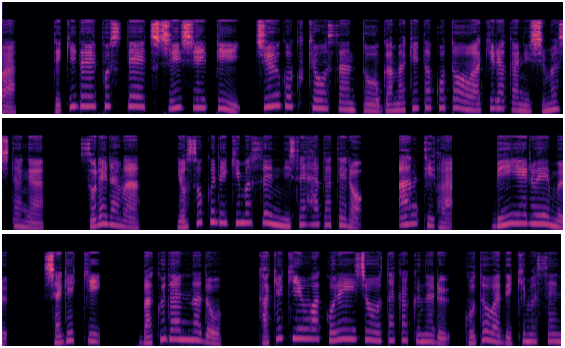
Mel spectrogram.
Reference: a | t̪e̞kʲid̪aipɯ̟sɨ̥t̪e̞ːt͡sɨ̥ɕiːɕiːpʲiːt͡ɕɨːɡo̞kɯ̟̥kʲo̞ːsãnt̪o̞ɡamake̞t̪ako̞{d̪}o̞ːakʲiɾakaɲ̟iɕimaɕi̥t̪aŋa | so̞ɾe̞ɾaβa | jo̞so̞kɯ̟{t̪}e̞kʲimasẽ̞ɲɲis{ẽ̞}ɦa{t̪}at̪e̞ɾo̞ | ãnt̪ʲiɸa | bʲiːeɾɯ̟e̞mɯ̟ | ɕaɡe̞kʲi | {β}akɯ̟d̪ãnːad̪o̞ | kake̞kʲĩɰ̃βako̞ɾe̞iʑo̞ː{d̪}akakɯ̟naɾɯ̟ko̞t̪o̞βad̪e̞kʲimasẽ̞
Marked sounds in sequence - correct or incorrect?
incorrect: t̪, incorrect: d̪, incorrect: e̞, correct, incorrect: b, incorrect: t̪

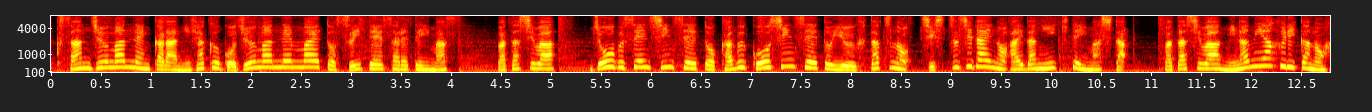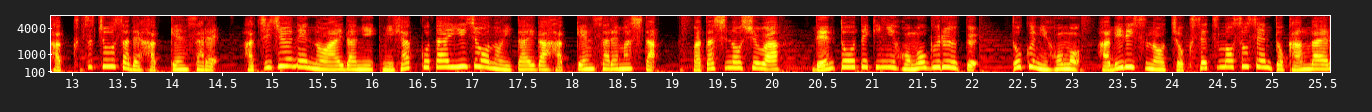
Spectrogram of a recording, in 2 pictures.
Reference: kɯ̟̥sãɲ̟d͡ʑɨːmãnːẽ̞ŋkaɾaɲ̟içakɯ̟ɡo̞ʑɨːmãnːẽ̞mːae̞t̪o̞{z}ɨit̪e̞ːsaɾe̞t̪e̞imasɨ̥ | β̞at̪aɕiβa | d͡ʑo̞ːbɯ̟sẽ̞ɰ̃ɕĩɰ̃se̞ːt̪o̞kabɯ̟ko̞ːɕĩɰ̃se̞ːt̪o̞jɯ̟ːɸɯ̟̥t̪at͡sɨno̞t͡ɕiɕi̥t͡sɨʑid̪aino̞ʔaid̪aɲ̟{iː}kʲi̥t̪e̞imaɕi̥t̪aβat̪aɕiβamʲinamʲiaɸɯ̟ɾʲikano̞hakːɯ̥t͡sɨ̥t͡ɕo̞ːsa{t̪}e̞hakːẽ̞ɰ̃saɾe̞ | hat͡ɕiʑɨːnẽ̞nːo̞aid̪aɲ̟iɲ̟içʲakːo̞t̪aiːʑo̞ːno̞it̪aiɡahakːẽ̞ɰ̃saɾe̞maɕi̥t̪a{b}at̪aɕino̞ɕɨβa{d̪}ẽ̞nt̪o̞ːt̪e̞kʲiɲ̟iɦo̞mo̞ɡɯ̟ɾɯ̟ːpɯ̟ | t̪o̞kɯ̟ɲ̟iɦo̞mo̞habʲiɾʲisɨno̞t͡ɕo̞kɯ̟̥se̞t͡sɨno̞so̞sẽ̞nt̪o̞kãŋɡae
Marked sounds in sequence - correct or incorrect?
incorrect: s, correct, incorrect: d̪, incorrect: β, correct

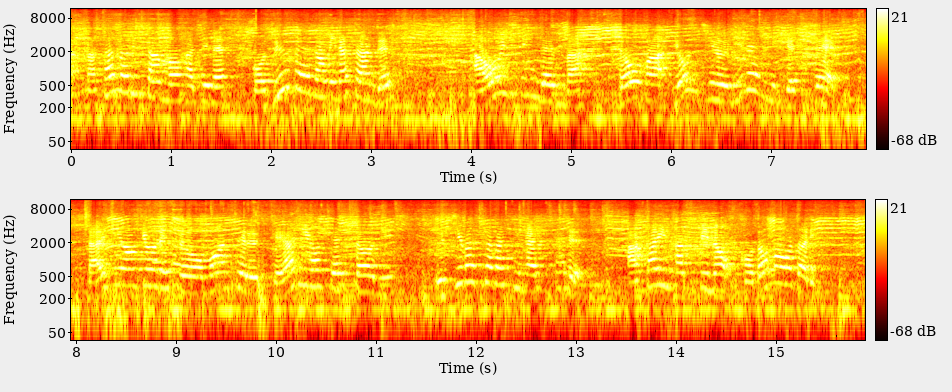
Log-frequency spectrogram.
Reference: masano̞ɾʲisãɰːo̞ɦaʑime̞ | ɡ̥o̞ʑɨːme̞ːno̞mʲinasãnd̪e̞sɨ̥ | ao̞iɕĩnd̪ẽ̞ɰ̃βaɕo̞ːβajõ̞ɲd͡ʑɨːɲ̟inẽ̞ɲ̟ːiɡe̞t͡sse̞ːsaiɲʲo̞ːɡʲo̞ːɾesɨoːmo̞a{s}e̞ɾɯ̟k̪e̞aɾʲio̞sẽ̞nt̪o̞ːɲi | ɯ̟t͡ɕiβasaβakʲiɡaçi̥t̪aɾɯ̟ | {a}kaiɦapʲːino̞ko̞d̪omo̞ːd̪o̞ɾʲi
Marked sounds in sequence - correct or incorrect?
correct, correct

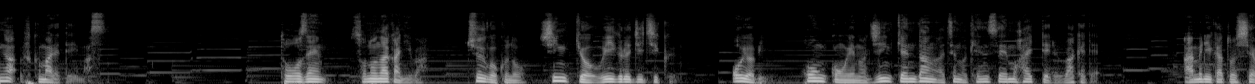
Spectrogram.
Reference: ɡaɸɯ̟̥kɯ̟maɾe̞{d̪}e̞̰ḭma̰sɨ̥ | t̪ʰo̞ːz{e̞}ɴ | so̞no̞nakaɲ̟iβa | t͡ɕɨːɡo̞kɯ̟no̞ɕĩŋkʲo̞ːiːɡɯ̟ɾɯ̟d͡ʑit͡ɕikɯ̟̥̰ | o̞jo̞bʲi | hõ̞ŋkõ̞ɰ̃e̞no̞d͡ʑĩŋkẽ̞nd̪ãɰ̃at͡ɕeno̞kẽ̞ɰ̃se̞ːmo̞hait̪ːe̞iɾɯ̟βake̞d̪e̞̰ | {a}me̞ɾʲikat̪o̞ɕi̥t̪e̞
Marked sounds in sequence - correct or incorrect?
incorrect: t̪, incorrect: ẽ̞, correct

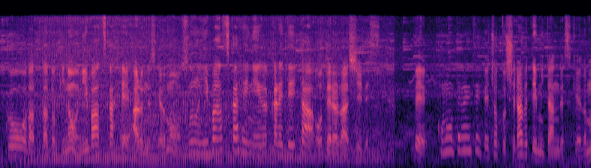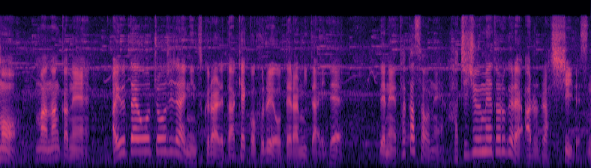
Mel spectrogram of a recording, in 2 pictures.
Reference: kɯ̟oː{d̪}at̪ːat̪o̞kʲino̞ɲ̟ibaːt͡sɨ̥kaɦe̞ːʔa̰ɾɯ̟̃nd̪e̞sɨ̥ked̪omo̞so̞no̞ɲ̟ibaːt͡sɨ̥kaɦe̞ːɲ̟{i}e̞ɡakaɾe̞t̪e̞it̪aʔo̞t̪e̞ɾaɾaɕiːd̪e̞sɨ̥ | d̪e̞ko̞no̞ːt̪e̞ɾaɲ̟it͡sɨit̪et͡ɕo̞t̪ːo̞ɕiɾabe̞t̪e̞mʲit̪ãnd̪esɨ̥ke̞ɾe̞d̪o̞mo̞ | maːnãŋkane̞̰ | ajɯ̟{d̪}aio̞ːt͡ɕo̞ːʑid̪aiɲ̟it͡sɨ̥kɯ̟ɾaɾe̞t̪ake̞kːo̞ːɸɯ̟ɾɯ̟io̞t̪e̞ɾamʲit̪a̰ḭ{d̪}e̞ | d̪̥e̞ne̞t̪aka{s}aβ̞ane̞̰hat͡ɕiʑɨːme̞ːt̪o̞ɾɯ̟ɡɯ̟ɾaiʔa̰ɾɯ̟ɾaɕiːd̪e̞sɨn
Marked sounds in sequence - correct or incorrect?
correct, correct, incorrect: t̪, correct, correct

